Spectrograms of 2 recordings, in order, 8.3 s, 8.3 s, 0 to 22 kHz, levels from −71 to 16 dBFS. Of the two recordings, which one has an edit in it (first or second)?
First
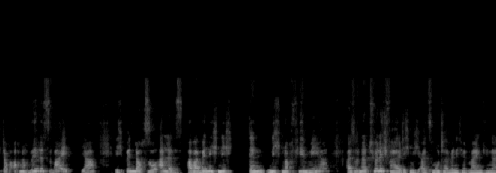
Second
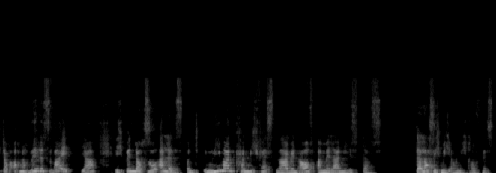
first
